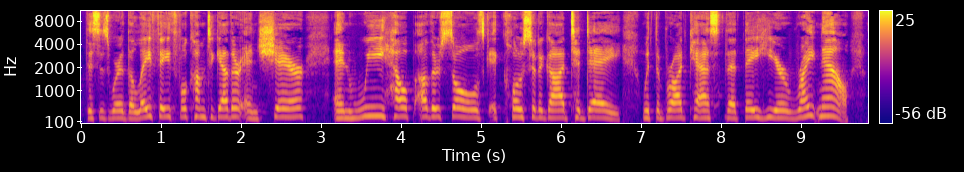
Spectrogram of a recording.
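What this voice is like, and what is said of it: Intense, excited, urgent delivery. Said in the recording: “You hear the intensity in my voice ... you can hear my excitement and urgency”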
